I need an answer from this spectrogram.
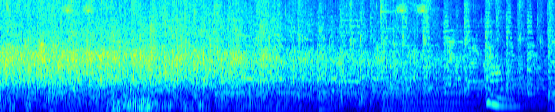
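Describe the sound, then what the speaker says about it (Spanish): An audience at a technology conference applauds to welcome a journalist to the stage, a dense wash of clapping mixed with tonal background music, fading toward the end. "Un fuerte aplauso"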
